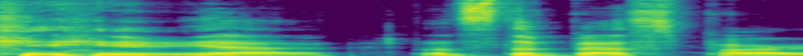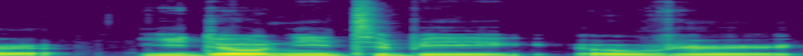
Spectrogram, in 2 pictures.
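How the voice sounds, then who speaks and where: Male podcast co-host, medium pitch, casual comedic chat, giggly, dry sound. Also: animated, slow pace, no room sound. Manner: giggly, easily amused.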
